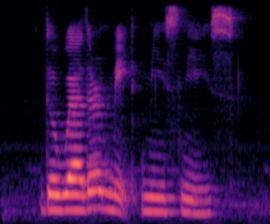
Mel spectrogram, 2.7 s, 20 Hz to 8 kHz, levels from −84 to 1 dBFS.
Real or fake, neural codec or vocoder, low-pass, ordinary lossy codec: real; none; 7.2 kHz; none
